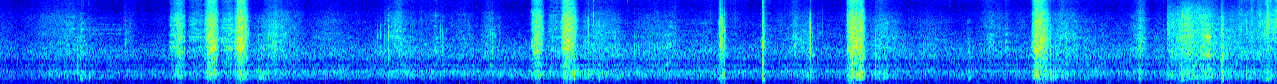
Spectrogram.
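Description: A spade digging into a dry earth floor: about eight sharp scraping strikes at irregular intervals. Near the end, a softer rustling of a wool blanket and bag being handled.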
